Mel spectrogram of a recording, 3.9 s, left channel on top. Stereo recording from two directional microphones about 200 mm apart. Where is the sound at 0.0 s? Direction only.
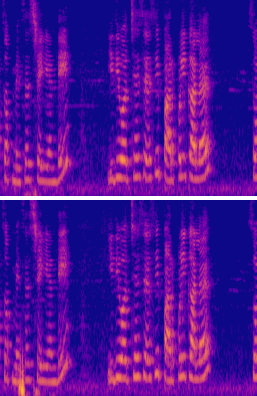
15° left (ahead or behind).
